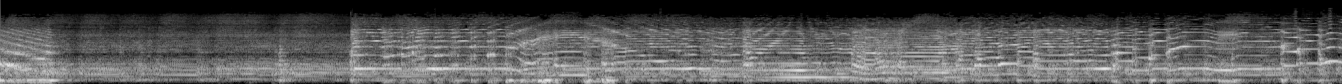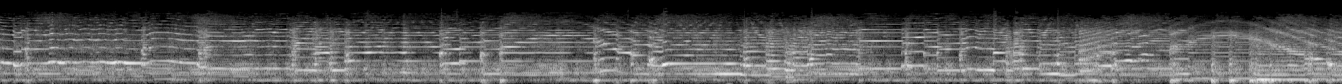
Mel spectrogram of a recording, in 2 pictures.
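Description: Electric guitar playing fast, busy lead lines with slides between notes, getting louder about three and a half seconds in.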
